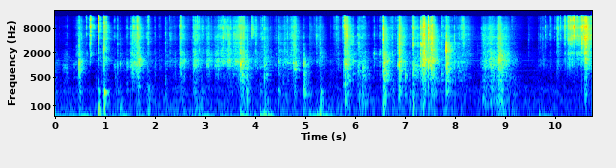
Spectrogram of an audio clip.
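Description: Trading-card packs being torn open by hand, the wrappers crinkling, with irregular rustles, scrapes and light taps of cardboard and cards.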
